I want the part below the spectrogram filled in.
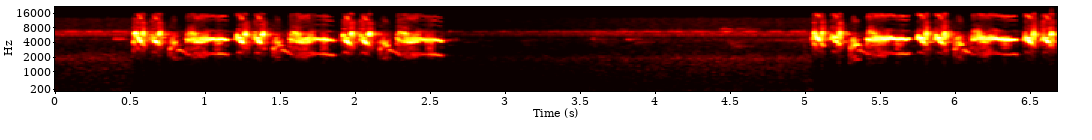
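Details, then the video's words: Common waxbill uttering quick series of twangy, buzzy chirps, a long burst of about ten notes, a pause of over two seconds, then another rapid burst; thin high background tone throughout. "橫斑梅花雀/Common Waxbill"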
